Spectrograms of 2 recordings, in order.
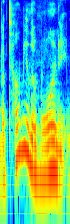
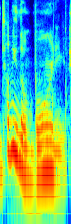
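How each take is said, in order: First: Said in the usual way. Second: Cold dismissive line repeated; a hint of callous boss; callous drawl. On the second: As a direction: throw it away coldly. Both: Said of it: "I used to talk like that".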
